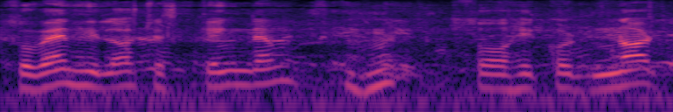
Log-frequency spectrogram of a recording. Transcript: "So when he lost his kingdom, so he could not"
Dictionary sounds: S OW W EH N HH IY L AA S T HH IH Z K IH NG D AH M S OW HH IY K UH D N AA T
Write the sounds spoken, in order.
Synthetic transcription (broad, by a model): S OW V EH N HH IY L AA S T HH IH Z K IH NG D AH M S OW HH IY K UH D N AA T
